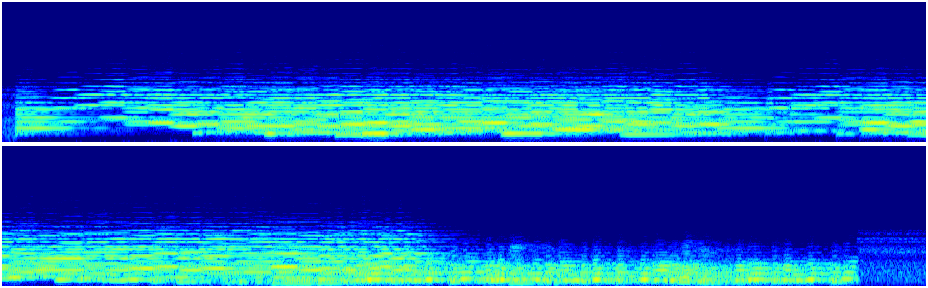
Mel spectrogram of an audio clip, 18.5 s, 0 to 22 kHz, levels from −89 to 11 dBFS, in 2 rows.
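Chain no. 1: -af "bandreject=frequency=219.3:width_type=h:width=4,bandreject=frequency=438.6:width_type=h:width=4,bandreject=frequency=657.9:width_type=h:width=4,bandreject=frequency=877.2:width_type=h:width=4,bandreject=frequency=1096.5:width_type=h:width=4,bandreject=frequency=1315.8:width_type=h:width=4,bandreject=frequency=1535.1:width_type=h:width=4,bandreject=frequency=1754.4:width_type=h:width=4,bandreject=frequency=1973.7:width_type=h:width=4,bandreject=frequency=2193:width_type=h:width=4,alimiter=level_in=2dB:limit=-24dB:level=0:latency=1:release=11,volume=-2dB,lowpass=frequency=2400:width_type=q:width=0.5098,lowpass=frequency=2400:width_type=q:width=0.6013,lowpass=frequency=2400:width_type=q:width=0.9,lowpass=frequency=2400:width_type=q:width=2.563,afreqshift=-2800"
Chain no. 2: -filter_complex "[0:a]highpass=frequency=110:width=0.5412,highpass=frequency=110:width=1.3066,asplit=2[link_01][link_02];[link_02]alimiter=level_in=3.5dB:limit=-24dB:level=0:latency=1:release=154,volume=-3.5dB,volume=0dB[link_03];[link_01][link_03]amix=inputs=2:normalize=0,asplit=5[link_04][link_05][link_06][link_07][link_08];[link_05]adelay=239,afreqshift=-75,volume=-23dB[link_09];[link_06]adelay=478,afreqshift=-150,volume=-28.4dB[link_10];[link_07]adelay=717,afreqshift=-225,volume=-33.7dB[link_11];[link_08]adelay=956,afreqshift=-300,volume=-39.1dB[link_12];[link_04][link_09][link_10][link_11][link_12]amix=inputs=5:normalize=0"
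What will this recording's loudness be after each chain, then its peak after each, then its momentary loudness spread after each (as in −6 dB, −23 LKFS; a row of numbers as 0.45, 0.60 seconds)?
−32.0, −29.0 LKFS; −22.0, −15.5 dBFS; 6, 6 LU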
